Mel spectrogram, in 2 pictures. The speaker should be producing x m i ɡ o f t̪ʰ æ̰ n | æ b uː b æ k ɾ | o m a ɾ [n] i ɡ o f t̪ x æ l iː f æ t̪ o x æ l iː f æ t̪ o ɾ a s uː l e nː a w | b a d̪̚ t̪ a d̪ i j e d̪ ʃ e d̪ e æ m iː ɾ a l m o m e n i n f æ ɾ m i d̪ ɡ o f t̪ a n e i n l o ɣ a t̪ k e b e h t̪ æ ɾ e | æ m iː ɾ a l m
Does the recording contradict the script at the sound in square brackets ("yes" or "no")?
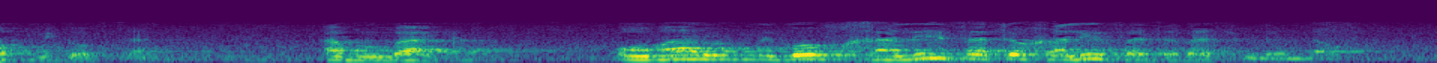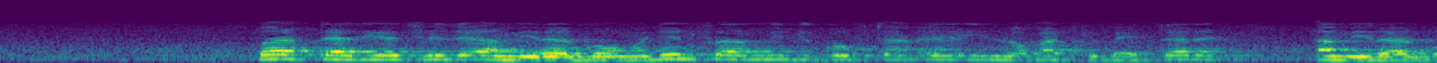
yes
